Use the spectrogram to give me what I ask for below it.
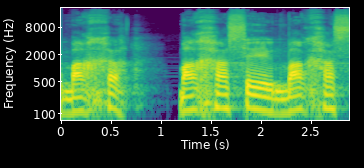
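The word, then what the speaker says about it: מחסה: CH, 영어로 CH 발음을 갖다가 그러면서 이제 강한 발음하는데 마하세 시작 마하세 다시 한번 시작 마하세.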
